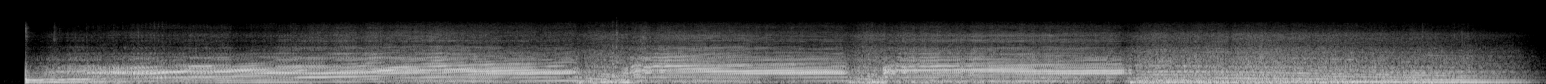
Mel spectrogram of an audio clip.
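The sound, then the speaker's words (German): A McLaren F1 sports car's engine revving hard on a test drive: a loud, continuous roar that climbs in pitch and breaks at a few gear shifts before climbing again, with no talk. “Jetzt habe ich so viel über den F1 geredet. Allerhöchste Zeit, dass wir ihn kurz Probe fahren.”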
